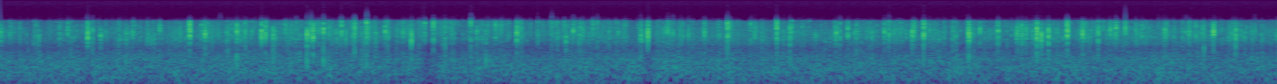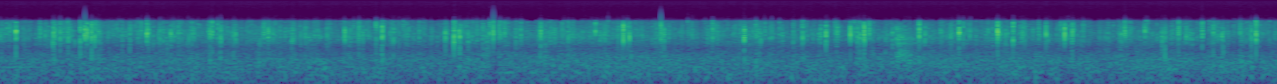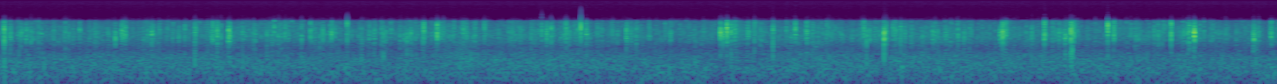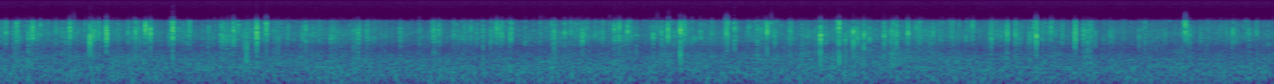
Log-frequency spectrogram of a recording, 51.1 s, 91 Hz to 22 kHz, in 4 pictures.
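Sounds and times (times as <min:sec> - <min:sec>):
wood fire crackling and popping: 0:00.0 - 0:51.0
low rush of flame: 0:13.6 - 0:38.7.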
